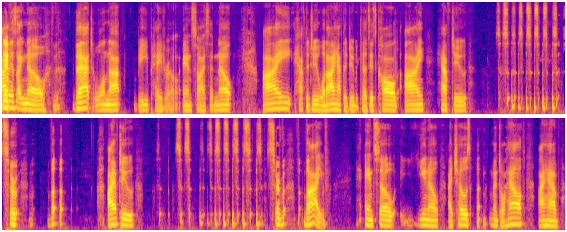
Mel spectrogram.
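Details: Adult male who still stutters and describes blocks and repetitions; here he repeats words and phrases and hesitates. Finding: stuttering.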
